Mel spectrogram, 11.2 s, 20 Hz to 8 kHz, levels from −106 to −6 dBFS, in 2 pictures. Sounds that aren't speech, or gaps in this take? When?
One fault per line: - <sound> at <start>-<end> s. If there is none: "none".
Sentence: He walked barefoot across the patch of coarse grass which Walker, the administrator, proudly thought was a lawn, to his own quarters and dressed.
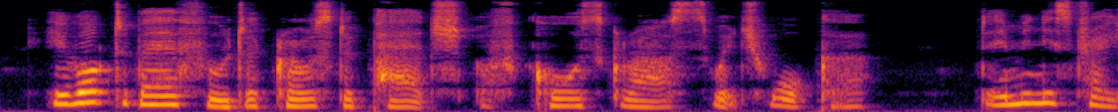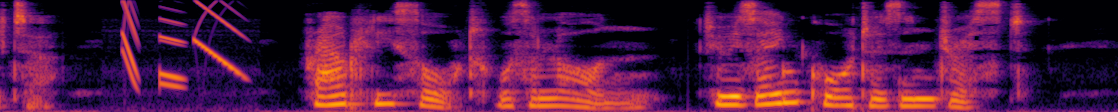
- chirp at 6.2-6.9 s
